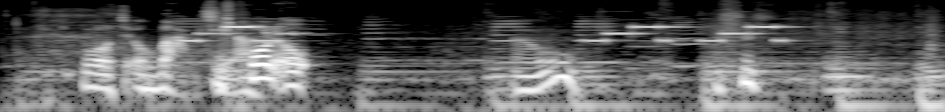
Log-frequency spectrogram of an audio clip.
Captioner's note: phone rings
